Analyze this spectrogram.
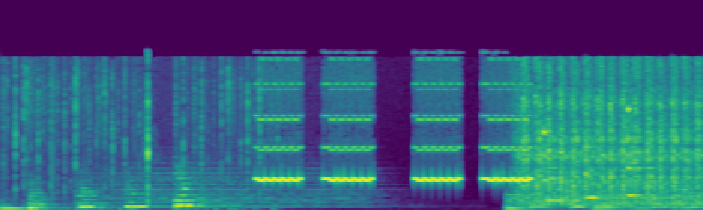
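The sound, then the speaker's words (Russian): A mobile phone left at home rings with an unknown caller: four short, bright electronic ringtone bursts in a steady on-off rhythm, set between passages of lively background music. “Тут кто-то неизвестный звонит.”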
